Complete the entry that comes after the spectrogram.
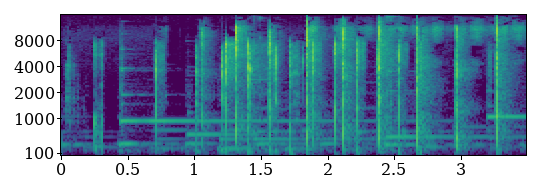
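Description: A small group applauds for a few seconds, with sharp, uneven claps scattered at a moderate level and some faint tonal vocal sounds mixed in. No one speaks.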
